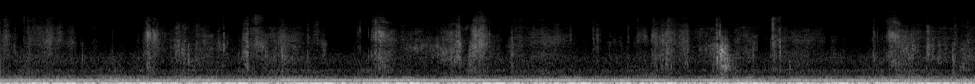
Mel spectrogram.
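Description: Paperback book pages being turned and rustling several times, over a steady low rumble with a constant hum.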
